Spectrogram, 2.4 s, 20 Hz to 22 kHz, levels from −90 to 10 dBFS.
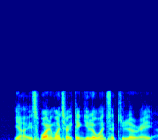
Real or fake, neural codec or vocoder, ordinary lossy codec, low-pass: fake; codec, 16 kHz, 4 kbps, FunCodec, trained on Chinese and English, 50 frames a second; none; none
